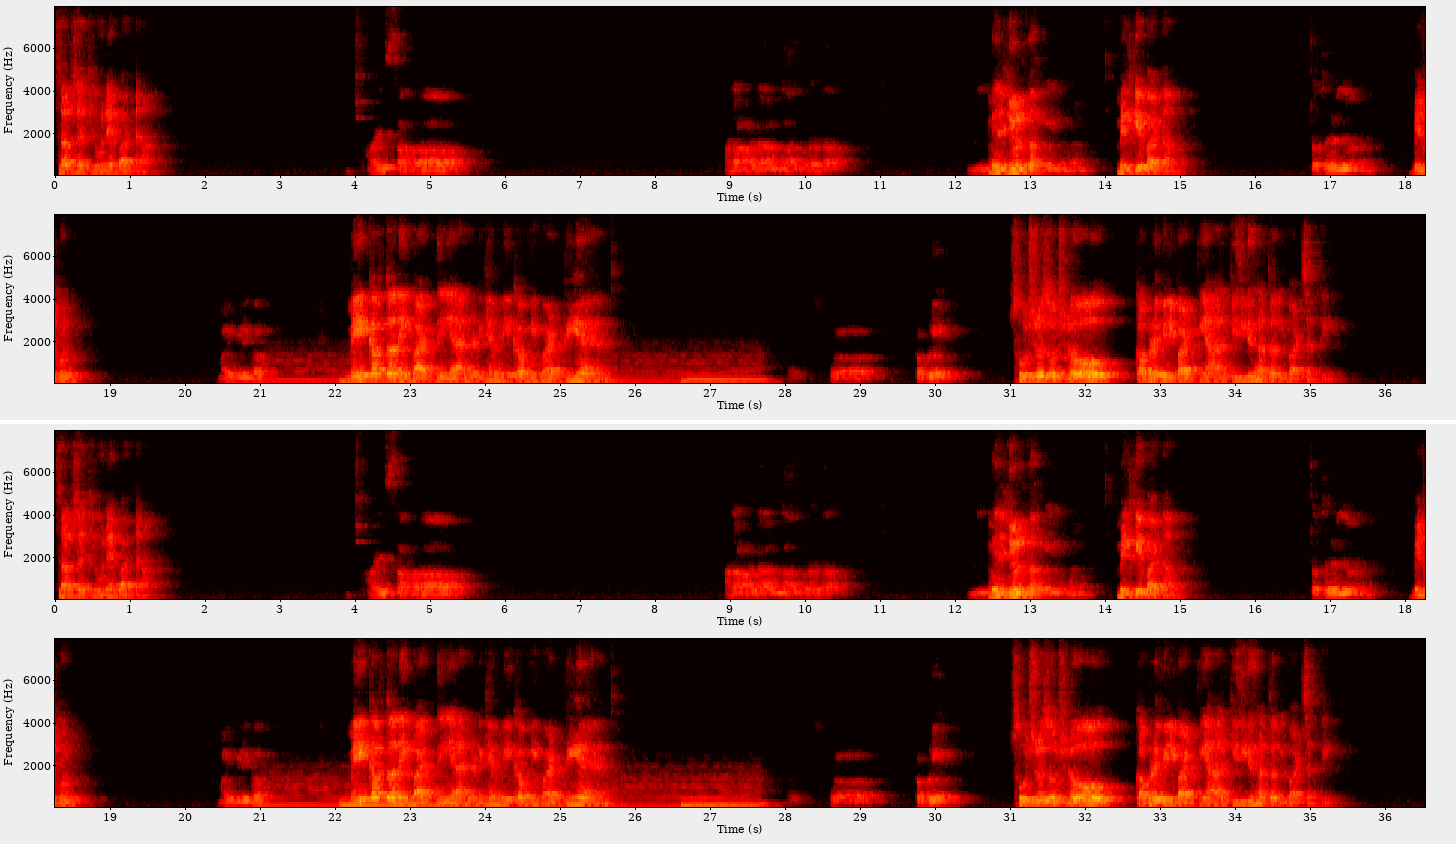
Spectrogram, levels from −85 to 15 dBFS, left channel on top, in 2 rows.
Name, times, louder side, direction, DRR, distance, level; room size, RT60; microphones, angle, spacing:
voice 1, 0.0-1.2 12.4-13.1 14.1-14.9 18.1-18.5 22.1-25.6 31.0-32.3 32.7-35.2, equal, 45° left, -5 dB, 1.4 m, -30 dB
voice 2, 4.1-5.4 8.9-10.5 12.2-13.7 14.8-15.0 16.7-17.5 20.4-21.0 28.6-29.1 29.7-30.2, right 1 dB, ahead, -6 dB, 1.9 m, -39 dB
sound 1, 20.9-27.7, right 3 dB, 80° right, 0.6 m, -43 dB
6.0 x 6.0 x 2.8 m, 0.80 s
head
